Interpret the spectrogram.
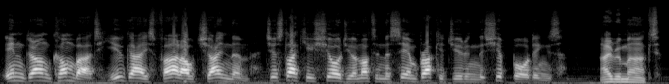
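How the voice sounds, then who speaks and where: A man's voice: mid-range voice, moderate pace, dry recording, natural voice. A man playing a grieving, vengeful alien soldier who narrates a sci-fi war story in earnest, formal, articulate language. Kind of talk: first-person sci-fi story narration and dialogue.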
